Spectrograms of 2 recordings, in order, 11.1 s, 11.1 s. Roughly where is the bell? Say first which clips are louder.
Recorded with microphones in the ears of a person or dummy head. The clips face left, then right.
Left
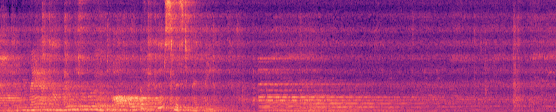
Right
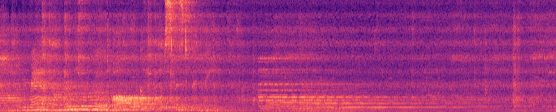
Left 2 dB; left.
